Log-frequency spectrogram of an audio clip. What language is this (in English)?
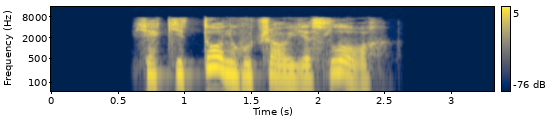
Belarusian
